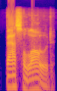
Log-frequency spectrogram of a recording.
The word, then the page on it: baseload: American English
